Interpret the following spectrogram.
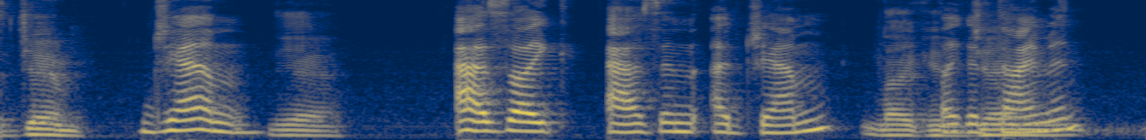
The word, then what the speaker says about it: Cem: Because the C in Turkish is like a G. Wow, we're already learning stuff about you. Okay. So it's Cem. Gem.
